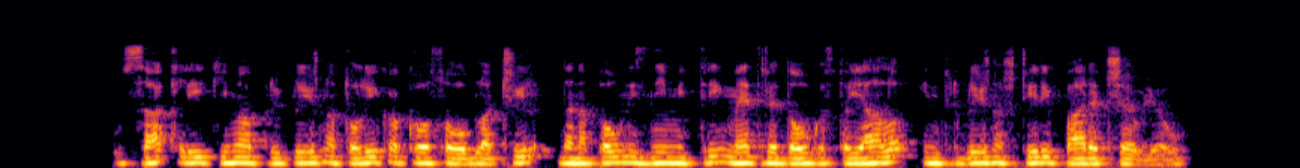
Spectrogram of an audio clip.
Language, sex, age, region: Slovenian, male, 18-29, Abroad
